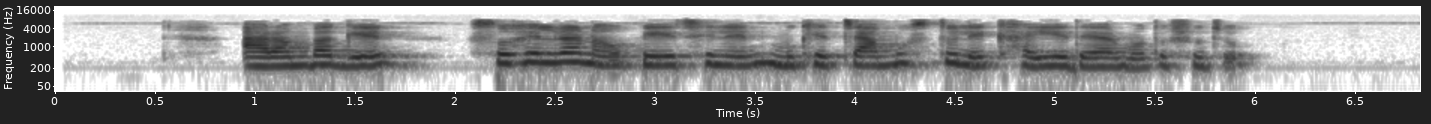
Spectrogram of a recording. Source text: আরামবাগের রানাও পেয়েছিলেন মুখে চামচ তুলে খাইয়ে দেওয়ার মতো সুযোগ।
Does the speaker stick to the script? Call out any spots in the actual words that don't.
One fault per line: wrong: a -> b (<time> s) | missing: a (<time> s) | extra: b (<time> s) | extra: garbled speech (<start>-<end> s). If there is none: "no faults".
extra: সোহেল (2.1 s)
